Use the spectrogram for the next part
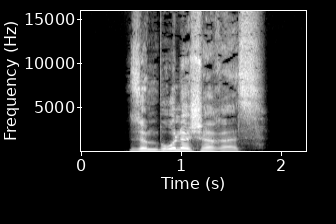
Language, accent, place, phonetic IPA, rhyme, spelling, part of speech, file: German, Germany, Berlin, [ˌzʏmˈboːlɪʃəʁəs], -oːlɪʃəʁəs, symbolischeres, adjective, De-symbolischeres.ogg
- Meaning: strong/mixed nominative/accusative neuter singular comparative degree of symbolisch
